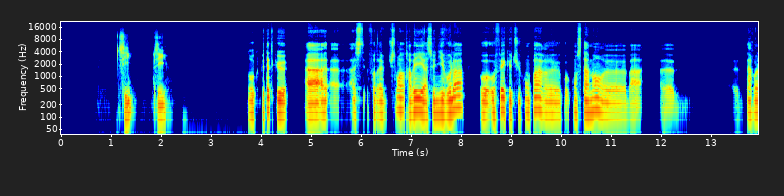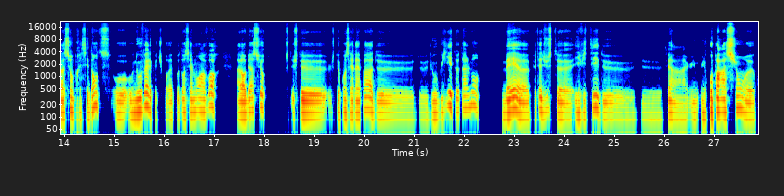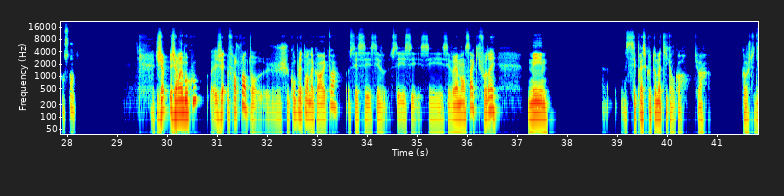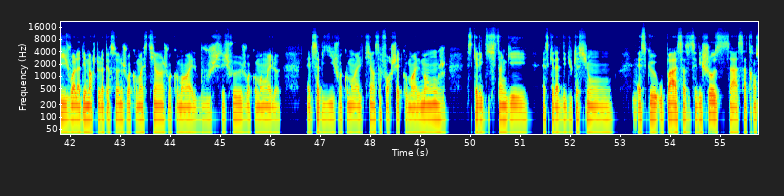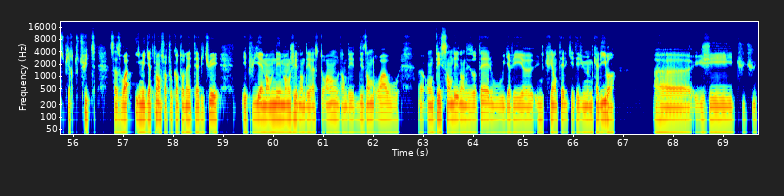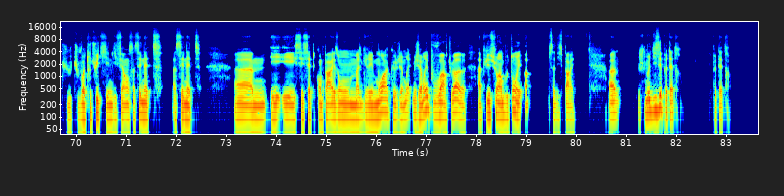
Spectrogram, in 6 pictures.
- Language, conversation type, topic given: French, advice, Comment as-tu vécu la solitude et le vide après la séparation ?
- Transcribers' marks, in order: "comparaison" said as "comparation"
